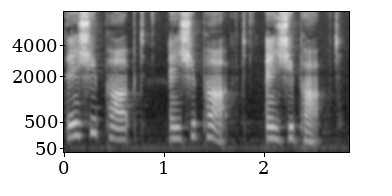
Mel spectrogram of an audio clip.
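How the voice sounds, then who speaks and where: A woman narrating a children's storybook aloud in an expressive, scripted read-aloud style. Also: mid-range voice, unhurried.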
